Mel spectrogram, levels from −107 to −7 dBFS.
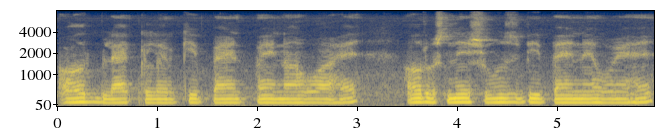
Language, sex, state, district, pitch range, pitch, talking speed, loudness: Hindi, male, Punjab, Fazilka, 115-125 Hz, 115 Hz, 150 wpm, -15 LUFS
